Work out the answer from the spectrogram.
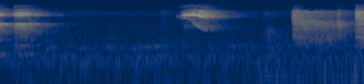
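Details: Mimicking Yellow-rumped cacique song: a loud harsh note, a pause, then a bright high slurred whistle dropping in pitch, followed by rough, noisy, rasping bursts.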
